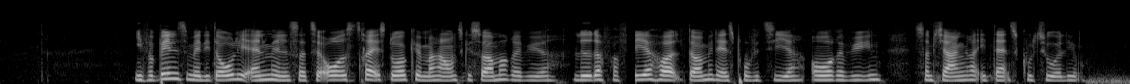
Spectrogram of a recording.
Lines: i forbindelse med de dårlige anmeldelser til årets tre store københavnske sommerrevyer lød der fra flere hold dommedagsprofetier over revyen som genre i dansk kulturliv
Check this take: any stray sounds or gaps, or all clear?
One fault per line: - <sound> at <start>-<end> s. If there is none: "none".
- dropout at 6.3-6.4 s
